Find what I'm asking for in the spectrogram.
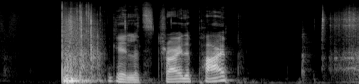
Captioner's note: whack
